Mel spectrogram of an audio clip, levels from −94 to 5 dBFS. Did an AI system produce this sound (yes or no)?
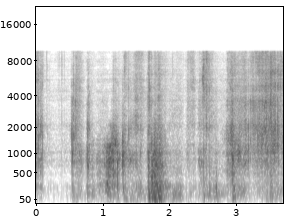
yes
